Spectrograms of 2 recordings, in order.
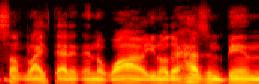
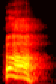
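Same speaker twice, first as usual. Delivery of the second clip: mock startled yelp; 14 semitones higher, 5 dB louder than usual. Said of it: "He's like".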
